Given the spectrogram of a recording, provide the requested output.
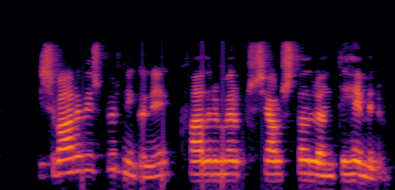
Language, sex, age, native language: Icelandic, female, 40-49, Icelandic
